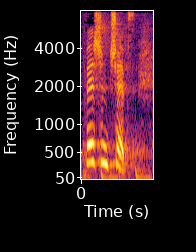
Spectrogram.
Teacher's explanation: the word and is in a weak form, and basically we only say n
